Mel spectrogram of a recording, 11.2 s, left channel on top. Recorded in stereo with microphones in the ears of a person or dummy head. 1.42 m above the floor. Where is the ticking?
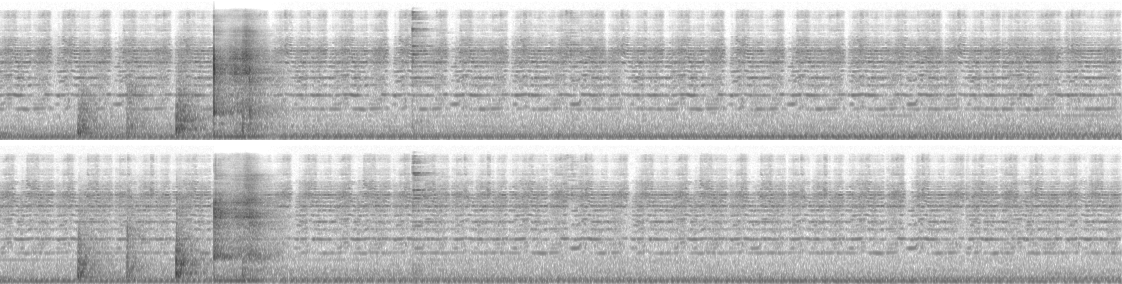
45° left (ahead or behind), 1.5 m.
